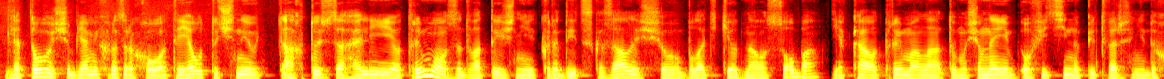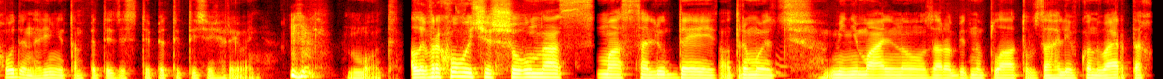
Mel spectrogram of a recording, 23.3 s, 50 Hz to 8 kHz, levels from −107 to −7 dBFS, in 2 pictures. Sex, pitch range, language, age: male, 105-120 Hz, Ukrainian, 20-39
